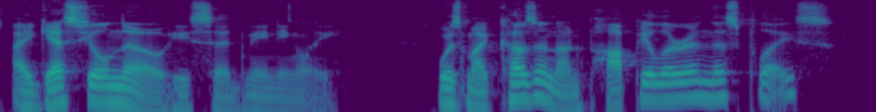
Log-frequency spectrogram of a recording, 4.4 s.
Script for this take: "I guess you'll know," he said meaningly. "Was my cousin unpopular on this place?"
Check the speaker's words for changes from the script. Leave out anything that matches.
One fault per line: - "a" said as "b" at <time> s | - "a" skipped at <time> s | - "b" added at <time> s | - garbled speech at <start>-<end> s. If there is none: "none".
- "on" said as "in" at 3.4 s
